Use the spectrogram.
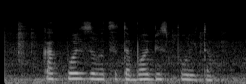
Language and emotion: Russian, neutral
